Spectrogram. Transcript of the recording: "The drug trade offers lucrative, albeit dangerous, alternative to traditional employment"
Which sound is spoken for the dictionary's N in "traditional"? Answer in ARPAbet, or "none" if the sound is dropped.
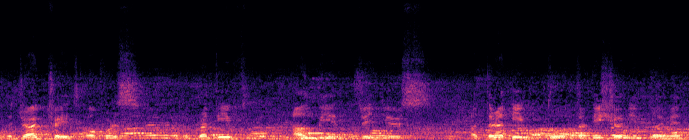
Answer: none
